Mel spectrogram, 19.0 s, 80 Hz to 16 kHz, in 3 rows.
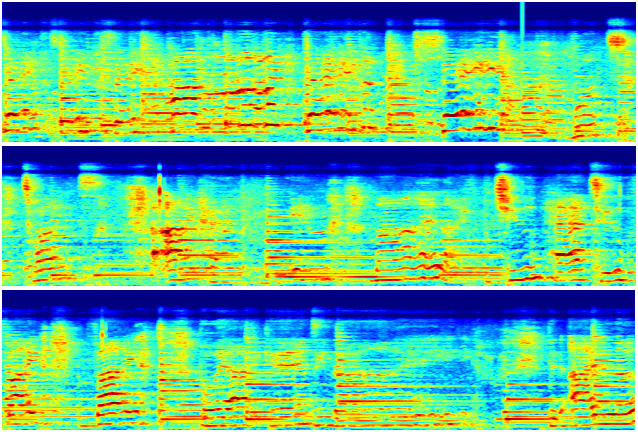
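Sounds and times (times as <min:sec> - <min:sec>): strummed acoustic guitar: 0:00.0 - 0:19.0
woman singing into a microphone: 0:00.0 - 0:19.0.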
